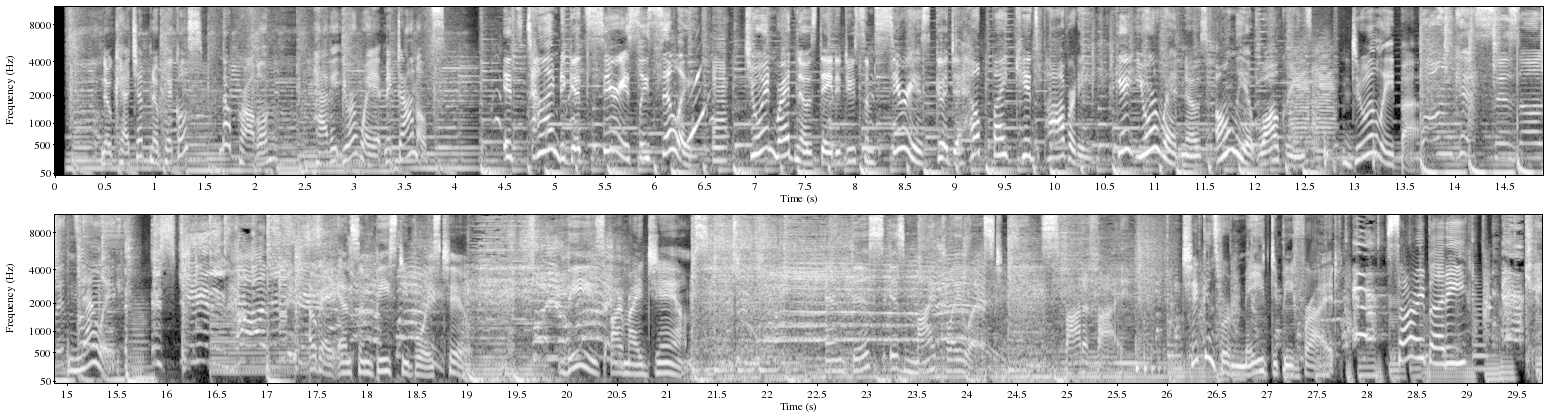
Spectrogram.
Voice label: Youthful Commercial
